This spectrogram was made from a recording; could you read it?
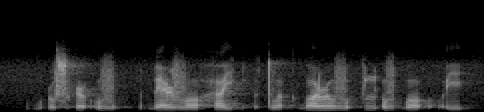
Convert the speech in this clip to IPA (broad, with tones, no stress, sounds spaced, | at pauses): ɓ ṵ˩˧ ɭ sʷ ḛ˥ ɭ ṵ˥ v | ɓ e˩˧ ɭ v o˩˧ h œ˩˧ j ɠ ḛ˩˧ tʷ œ˩˧ k ɠ o˥ ɭ u˥ v ṵ˥ k ʎ o̰˥ v ɓ o˩˧ ʔ o̰˩˧ j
